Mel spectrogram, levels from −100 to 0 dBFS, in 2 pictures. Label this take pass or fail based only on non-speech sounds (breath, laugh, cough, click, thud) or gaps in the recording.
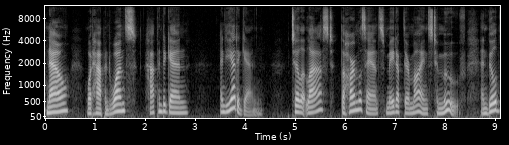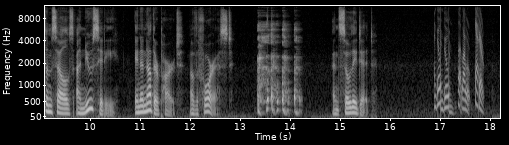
fail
